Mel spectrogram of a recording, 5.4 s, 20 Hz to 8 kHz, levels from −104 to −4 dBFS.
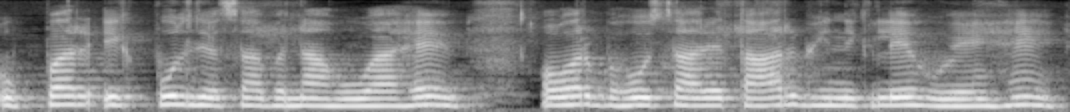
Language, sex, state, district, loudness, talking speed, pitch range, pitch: Hindi, female, Uttar Pradesh, Lalitpur, -13 LUFS, 170 wpm, 195-220 Hz, 205 Hz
